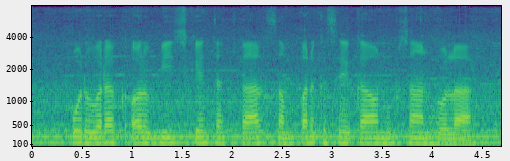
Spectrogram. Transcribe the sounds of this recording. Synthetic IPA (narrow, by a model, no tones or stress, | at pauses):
puɾwəɾəkɔːɾbiːt͡ʃket̪ət̪kaːlsə̃mpəɾksekanʊksaːnɦoːlaː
